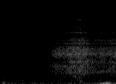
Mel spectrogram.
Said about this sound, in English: Her breathing is back to normal.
